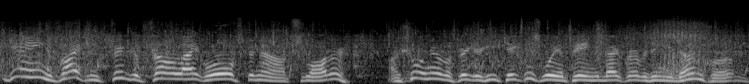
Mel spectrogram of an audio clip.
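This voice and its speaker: Casting: folksy American cowboy sidekick, high-pitched, grumbling and puzzled, western radio play, noisy old recording. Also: male voice, animated, brisk. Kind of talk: 1950s western radio acting.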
